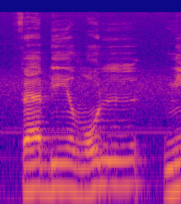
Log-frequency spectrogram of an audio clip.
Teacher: الباء مكسورة والظاء مفخمة مرتبة ثالثة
